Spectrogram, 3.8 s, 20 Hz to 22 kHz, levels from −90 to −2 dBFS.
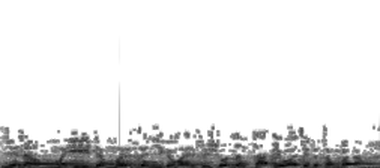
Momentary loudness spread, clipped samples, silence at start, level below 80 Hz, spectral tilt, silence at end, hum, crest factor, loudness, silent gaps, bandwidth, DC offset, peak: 3 LU; under 0.1%; 0 s; -40 dBFS; -5 dB/octave; 0 s; none; 12 dB; -12 LUFS; none; 5.6 kHz; under 0.1%; 0 dBFS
